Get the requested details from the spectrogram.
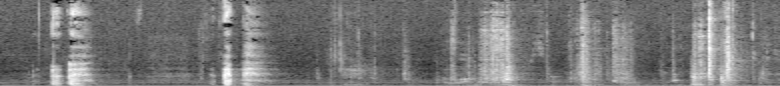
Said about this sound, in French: Si quelqu'un peut fermer la porte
